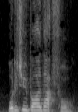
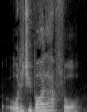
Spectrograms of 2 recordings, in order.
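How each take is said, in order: First: Put-on lightly raised young woman's voice, questioning; a raised, pointed question from Louise; Louise voiced higher. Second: Put-on raised young woman's voice, pressing the question; Louise voiced higher. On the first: Louise asks Tom why he bought the wine, voiced higher. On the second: Louise presses Tom about the red wine, voiced higher. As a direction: press him, higher and pointed.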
